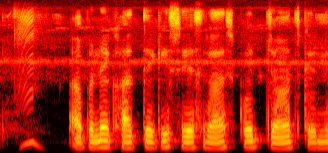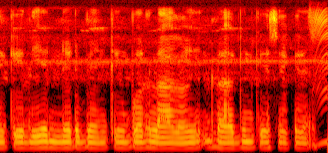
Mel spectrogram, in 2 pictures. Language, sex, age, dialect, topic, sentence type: Hindi, male, 18-24, Marwari Dhudhari, banking, question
